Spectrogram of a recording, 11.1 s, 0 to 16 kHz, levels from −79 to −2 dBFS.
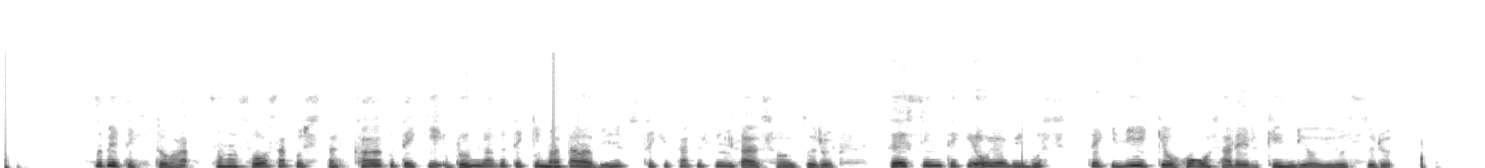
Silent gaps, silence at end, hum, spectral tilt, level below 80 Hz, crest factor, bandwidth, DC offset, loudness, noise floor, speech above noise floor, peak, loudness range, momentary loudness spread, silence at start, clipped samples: none; 0.45 s; none; -9.5 dB/octave; -68 dBFS; 16 dB; 7 kHz; under 0.1%; -27 LUFS; -82 dBFS; 55 dB; -10 dBFS; 2 LU; 10 LU; 0.05 s; under 0.1%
